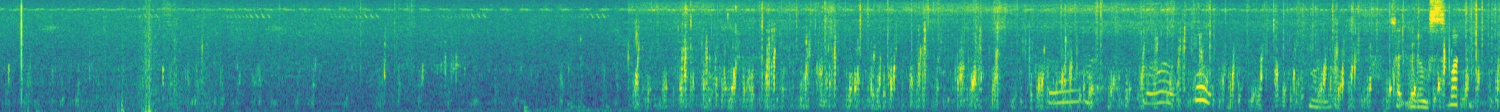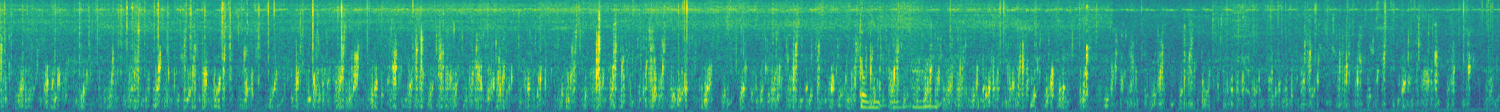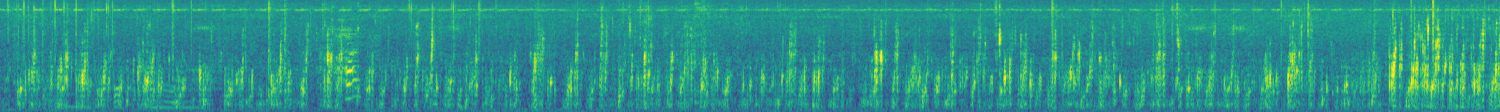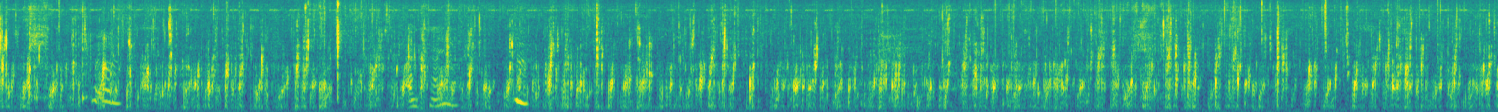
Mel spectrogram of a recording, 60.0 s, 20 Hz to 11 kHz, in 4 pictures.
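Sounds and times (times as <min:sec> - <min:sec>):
sauce simmering in wok: 0:00.0 - 0:59.9.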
